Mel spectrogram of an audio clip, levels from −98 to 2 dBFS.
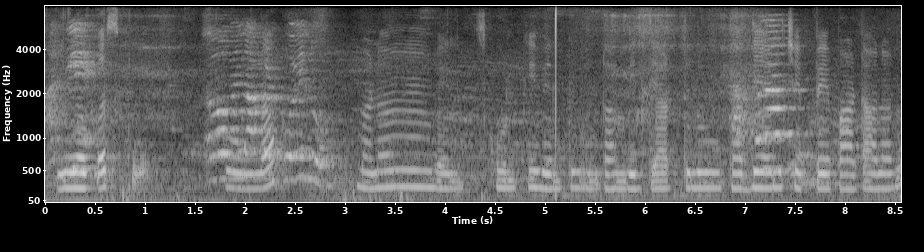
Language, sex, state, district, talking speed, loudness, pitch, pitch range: Telugu, female, Andhra Pradesh, Visakhapatnam, 85 wpm, -25 LUFS, 235 Hz, 225-255 Hz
